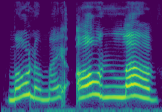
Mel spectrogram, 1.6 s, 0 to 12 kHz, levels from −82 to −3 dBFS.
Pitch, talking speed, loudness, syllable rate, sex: 325 Hz, 150 wpm, -16 LUFS, 3.7 syllables/s, female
